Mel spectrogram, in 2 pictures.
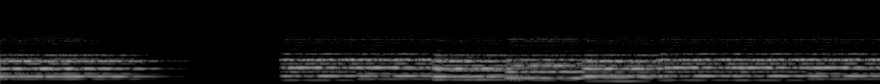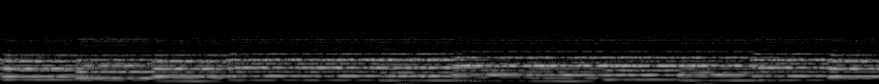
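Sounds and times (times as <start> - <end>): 
alto voice singing over bass in a choir: 0.0 - 1.6, 2.8 - 17.5.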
